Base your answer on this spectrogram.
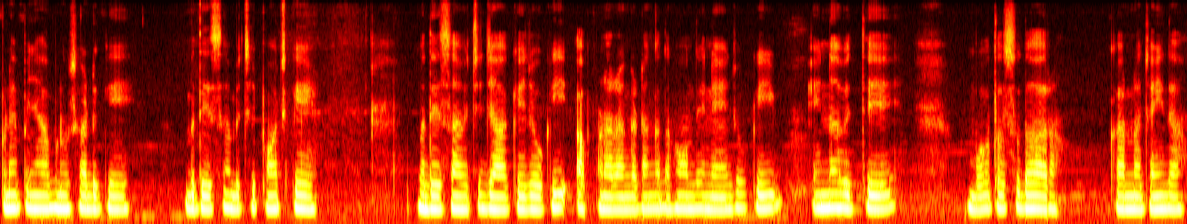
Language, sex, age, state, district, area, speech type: Punjabi, male, 18-30, Punjab, Barnala, rural, spontaneous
